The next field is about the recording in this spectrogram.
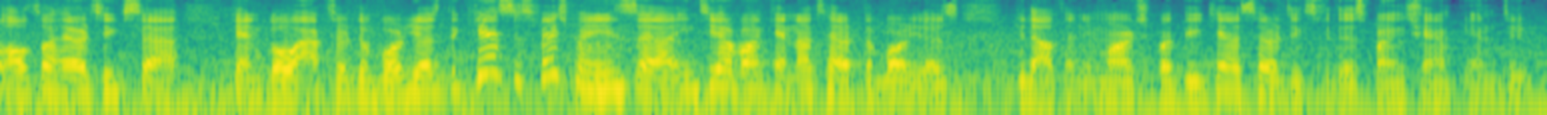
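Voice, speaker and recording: Moderate pace and lively intonation from a man with a fairly high voice, set against audible room echo and noticeable background noise. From Iran. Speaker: video game caster. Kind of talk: live game commentary. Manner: slight stutter, hesitant with fillers.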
